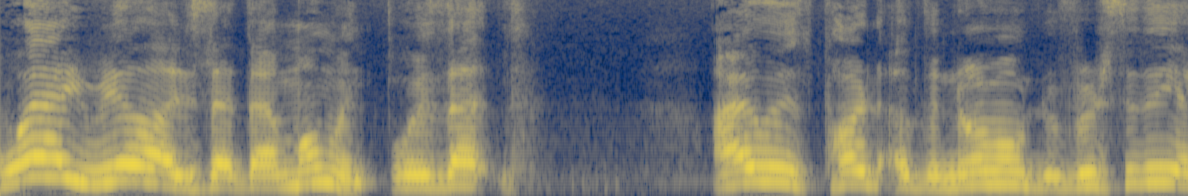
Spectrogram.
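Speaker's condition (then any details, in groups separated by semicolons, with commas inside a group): Cerebral palsy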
